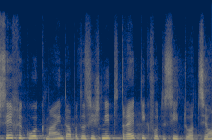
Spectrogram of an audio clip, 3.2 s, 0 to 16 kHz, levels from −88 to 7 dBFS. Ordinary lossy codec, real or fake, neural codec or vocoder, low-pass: none; fake; autoencoder, 48 kHz, 128 numbers a frame, DAC-VAE, trained on Japanese speech; 14.4 kHz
